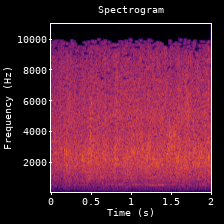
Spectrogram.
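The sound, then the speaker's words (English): Congregation clapping together during a worship service in a church. It is a steady, unbroken wash of handclaps at moderate level, with no voices over it. “Let's clap our hands to the”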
